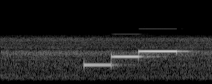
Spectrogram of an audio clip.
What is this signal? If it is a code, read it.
Telephone call progress tone (North American plan), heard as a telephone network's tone, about 910, 1370, 1800 Hz, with room echo. Special information tone.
